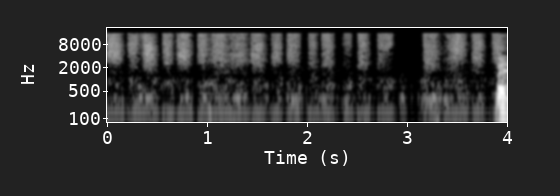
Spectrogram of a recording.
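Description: Hands rubbing together in a quick run of soft, even strokes, spreading beard oil between the palms.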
